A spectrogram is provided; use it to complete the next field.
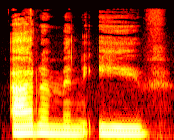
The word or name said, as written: adam and eve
